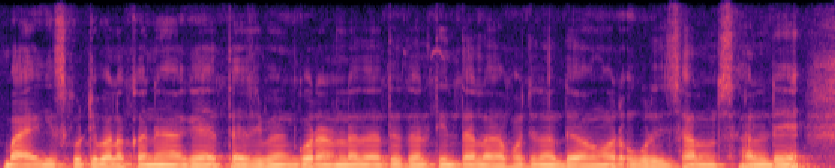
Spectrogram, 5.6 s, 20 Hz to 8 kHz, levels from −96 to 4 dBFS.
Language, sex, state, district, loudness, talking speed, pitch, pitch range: Chakma, male, Tripura, Dhalai, -14 LUFS, 185 wpm, 110 Hz, 110-115 Hz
